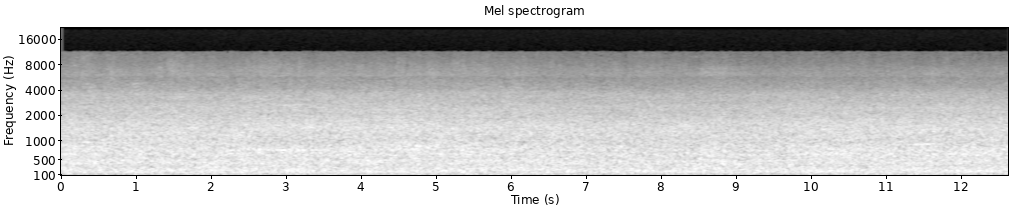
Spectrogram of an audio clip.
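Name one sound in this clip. A large crowd murmurs and cheers steadily in a stadium.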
